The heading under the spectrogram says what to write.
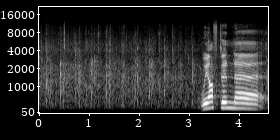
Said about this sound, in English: Amen and well done. Come on, let's applaud drummers.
